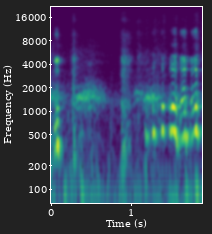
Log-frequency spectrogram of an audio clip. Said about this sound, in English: Goddamn birds! Guys, I don't know if the microphone is actually picking this up, but... Not only, we always have a lot of crows in this neighborhood.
